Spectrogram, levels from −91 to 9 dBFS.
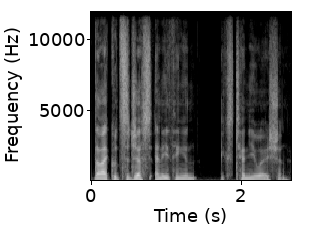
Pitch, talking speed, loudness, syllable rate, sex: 120 Hz, 155 wpm, -20 LUFS, 5.9 syllables/s, male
